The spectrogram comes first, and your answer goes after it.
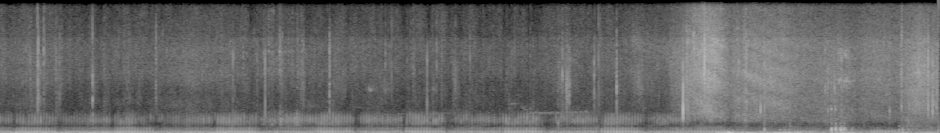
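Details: Belly-up pregnant black cat purring continuously as her swollen belly is rubbed; deep pulsing rumble throughout, with a brief rustle of handling toward the end.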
